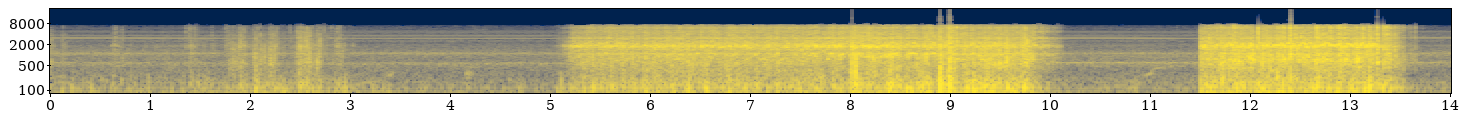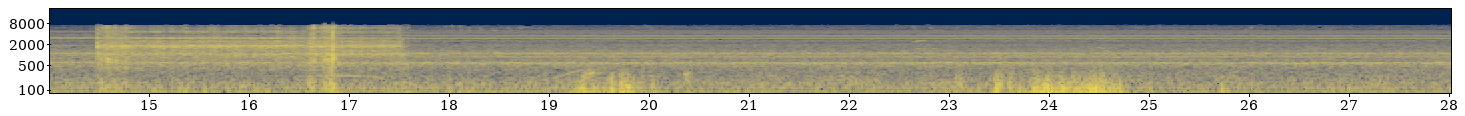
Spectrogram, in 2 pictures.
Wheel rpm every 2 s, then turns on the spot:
10, 10, 60, 210, 250, 70, 200, 30, 20, 0, 0, 0, 0, 0.
2-4 14-16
